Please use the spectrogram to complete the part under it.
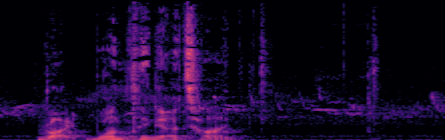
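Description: A man speaks a few words calmly and briefly.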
